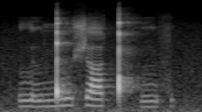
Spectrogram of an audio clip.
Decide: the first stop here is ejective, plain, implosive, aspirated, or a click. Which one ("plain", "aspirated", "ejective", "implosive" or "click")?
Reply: click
